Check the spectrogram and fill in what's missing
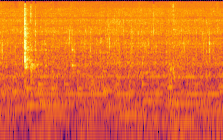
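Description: Crushed garlic and ginger sizzle in hot oil in a pan for chana dal with ridge gourd, a steady close frying hiss with a brief sharper spatter near the start.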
